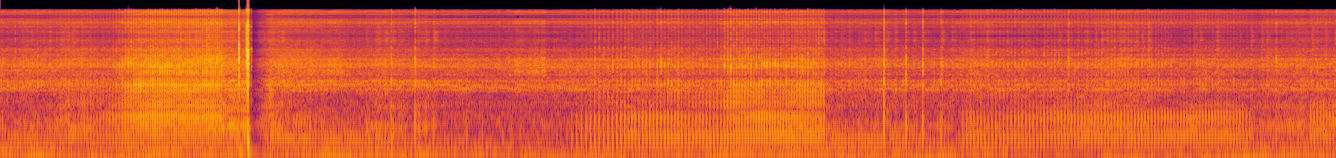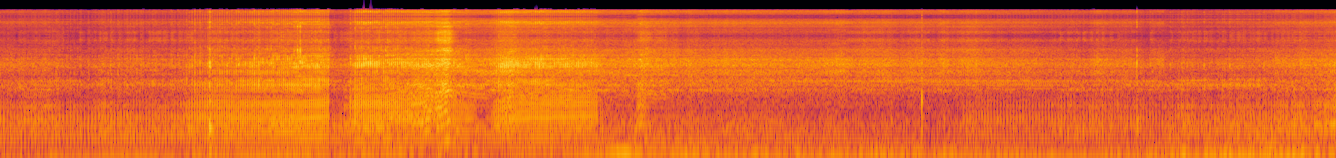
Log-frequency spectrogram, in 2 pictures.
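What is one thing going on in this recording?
A dirt bike engine drones and revs close by.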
